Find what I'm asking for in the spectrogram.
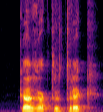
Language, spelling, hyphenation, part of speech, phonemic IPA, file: Dutch, karaktertrek, ka‧rak‧ter‧trek, noun, /kaːˈrɑk.tərˌtrɛk/, Nl-karaktertrek.ogg
- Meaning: a character trait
